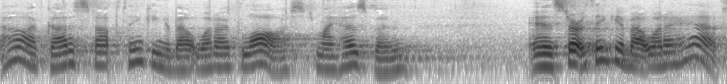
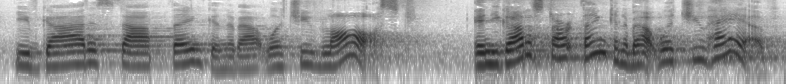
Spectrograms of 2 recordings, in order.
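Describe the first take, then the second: First: Said in the usual way. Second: Put-on Atlanta accent. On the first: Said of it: "And I thought". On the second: Mentor advising a grieving friend, in an Atlanta accent. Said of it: "in her Atlanta accent".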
